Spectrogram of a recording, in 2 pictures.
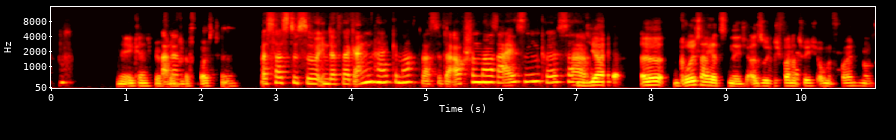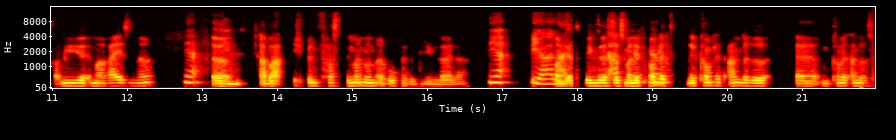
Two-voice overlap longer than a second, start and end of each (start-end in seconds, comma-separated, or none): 17.7-19.3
